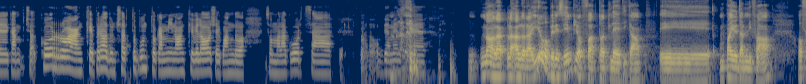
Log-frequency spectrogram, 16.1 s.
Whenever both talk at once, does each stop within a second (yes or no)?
yes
